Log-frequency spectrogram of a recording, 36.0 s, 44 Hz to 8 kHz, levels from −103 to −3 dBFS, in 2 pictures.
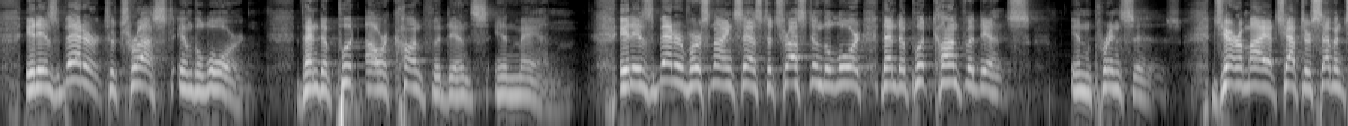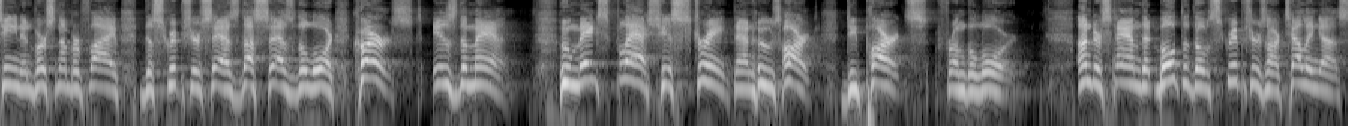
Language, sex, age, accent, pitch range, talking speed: English, male, 50-69, American, 205-260 Hz, 120 wpm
